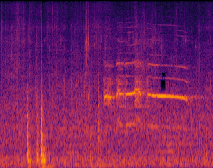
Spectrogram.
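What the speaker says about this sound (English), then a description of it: "If you're not from Florida, it's those Ybor roosters." A rooster in Ybor, Florida crows once, a drawn-out strained call rising and falling, heard over outdoor background noise with a couple of short sounds just before.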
